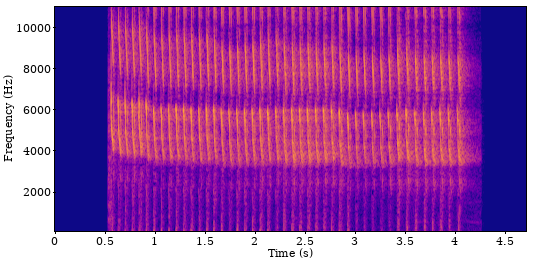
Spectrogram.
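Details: Loud, long 'ngeroll' roll from a Cililin, a crow relative: a rapid train of shrill, bright chirps, evenly spaced at roughly twelve per second for about three and a half seconds, ending cleanly into silence.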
